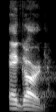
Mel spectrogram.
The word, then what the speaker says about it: Egard: He is the CEO of, I think I pronounce it Egard. Is it Egard or is it Egard? Egard.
